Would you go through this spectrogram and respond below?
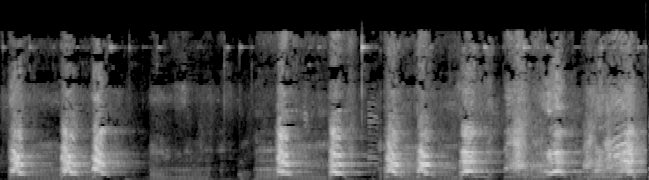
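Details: An angry dog barks in rapid clusters, three quick barks, a brief lull with low growly noise, then about seven more harsh barks in close succession.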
